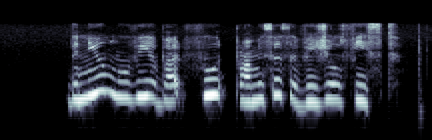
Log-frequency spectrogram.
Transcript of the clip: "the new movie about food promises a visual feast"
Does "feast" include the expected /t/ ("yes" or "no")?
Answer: yes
